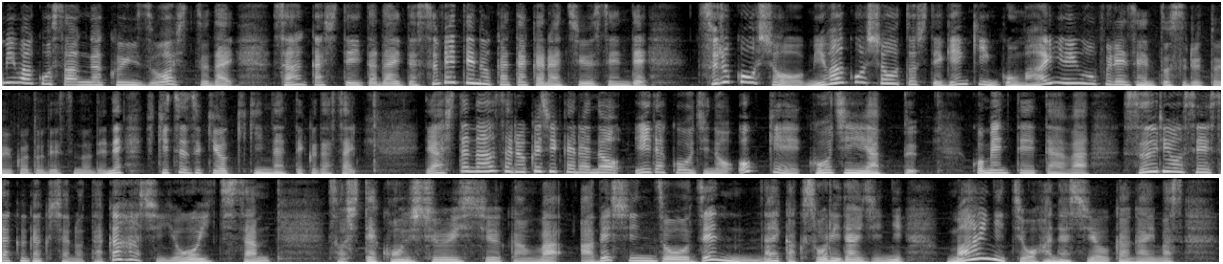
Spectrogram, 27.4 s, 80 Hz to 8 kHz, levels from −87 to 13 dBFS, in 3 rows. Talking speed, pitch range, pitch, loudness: 330 characters per minute, 175-285 Hz, 215 Hz, -18 LUFS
